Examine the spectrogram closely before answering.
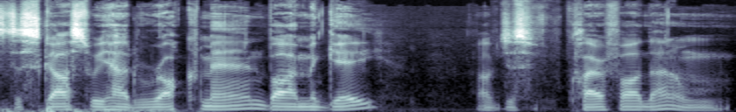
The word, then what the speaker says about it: McGee: his first release, 2018, I think it was, is called Pronounced McGee, spelt MCGEE. So I think you're right about that. That's confirmed, everyone. At PTA.listen, it's McGee. And then CZ, a song that takes me back to the Queensland hub.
